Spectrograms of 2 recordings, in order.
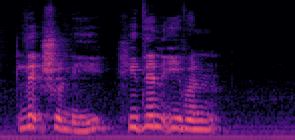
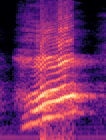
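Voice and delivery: high, loud exclaimed huh; shocked; 13 semitones higher, 16 dB louder than usual. Retold or imitated. Reacting to a colleague's threesome proposal, shocked. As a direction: blurt it out loud and high in disbelief.

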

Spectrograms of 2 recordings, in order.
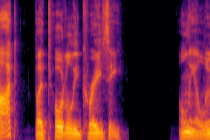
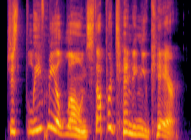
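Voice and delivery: put-on much higher, hurt girl's voice; 10 semitones higher, 3 dB louder than usual. Hurt girl on the swing snaps at the boy, upset. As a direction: push him away, upset. Sad girl pushing him away.

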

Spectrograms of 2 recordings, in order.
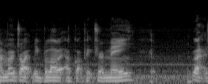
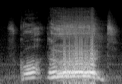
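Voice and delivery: shouting; 12 semitones higher, 21 dB louder than usual. Pretend. Patriotic yell in character.

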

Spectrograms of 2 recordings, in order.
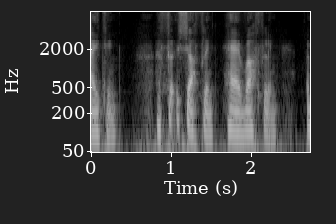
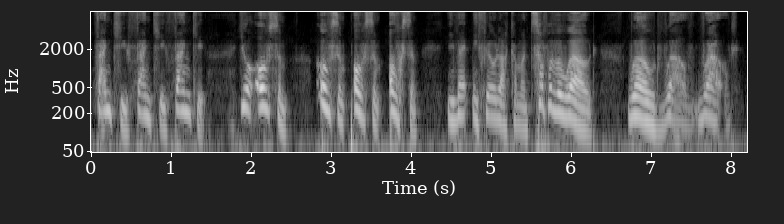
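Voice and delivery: higher, louder gushing, over and over; gushing thanks; 5 semitones higher, 4 dB louder than usual. Acted. Alfred thanking his Sunday school teacher, gushing and repeating. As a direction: gush with delight, repeating yourself. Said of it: "he says, as he becomes repetitious".

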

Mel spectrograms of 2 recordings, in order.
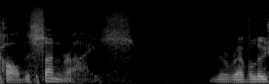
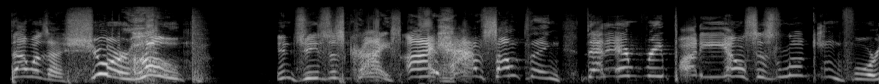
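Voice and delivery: high, loud preaching that climbs to shouted peaks; impassioned sermon at full volume, much higher pitch; full-force preaching; 10 semitones higher, 9 dB louder than usual. Acted. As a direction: preach it out, building to a cry.

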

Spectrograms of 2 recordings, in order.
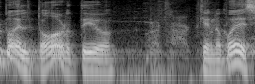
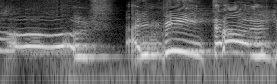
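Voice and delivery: exasperated laughing; 6 dB louder, much slower than usual. Real, not acted. Risa y queja.

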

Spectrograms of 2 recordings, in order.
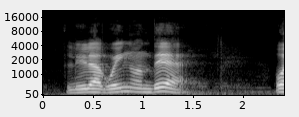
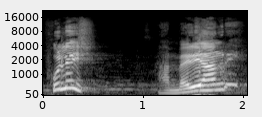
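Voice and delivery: angry demand; 7 semitones higher, 4 dB louder than usual. Acted. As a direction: scold him for being late, starving. Nityananda kicks, demands food.

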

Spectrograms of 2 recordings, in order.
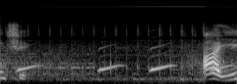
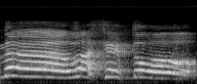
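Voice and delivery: gritos agudos e fortes, rindo; grito de vitória; 4 semitones higher, much slower than usual. Real, not acted. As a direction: comemora o golpe final gritando. Grito de vitória com risada. (grito de vitória com risada)

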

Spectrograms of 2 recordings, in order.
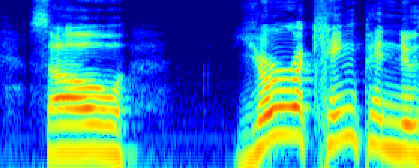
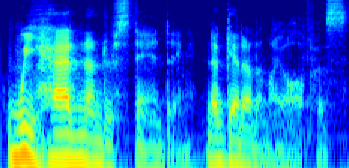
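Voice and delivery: low, quiet menace; cold threat; 7 semitones lower, 7 dB quieter than usual. Retold or imitated. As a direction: drop it down, ice cold. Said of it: "he goes".

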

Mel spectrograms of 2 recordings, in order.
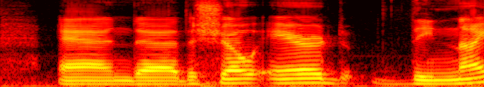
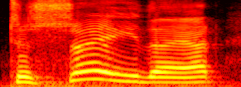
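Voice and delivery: put-on slow, higher Southern accent; Southern Clinton voice; 9 semitones higher, 6 dB louder, much slower than usual. Impressionist does Clinton, slow higher Southern accent. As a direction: drawl it out slowly in a Southern accent. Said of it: "he's got that Southern accent going".

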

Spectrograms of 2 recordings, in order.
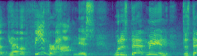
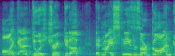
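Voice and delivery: ordinary delivery

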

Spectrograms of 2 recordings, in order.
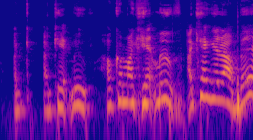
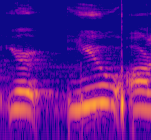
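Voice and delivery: ordinary talk, nothing marked

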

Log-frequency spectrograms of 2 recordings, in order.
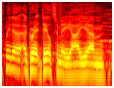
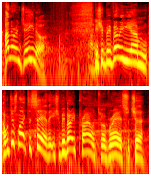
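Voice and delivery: raised voice, laughing through the praise; reading out his bride's words; 6 semitones higher than usual. Retold or imitated. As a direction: read her note aloud, grinning. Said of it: "So in Sarah's own words".

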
